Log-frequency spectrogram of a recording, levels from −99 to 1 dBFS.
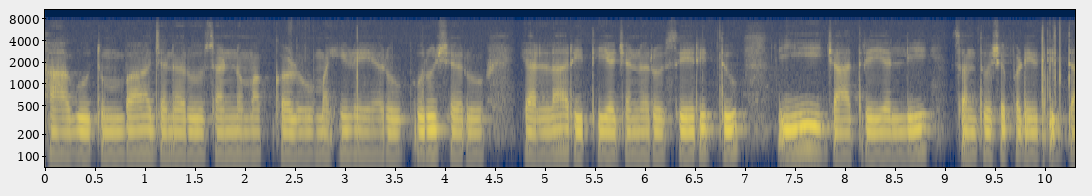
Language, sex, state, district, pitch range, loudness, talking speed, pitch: Kannada, male, Karnataka, Bijapur, 110-115 Hz, -21 LUFS, 95 wpm, 110 Hz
